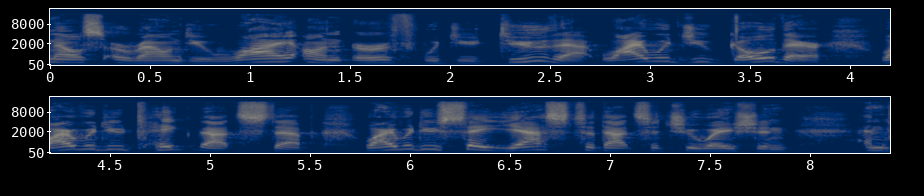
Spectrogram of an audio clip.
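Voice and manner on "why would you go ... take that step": ordinary talk, nothing marked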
